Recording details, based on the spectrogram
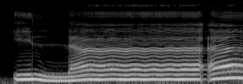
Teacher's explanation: Maka lamnya boleh dipanjangkan 4 atau 5 harokat. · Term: mad jaiz munfasil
